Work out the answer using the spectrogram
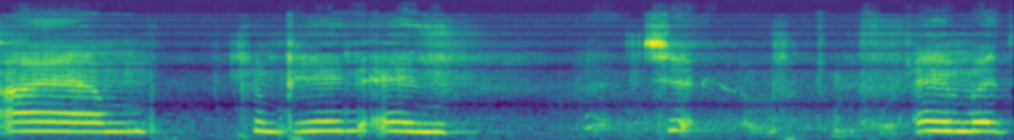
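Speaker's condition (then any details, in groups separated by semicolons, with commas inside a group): Cerebral palsy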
